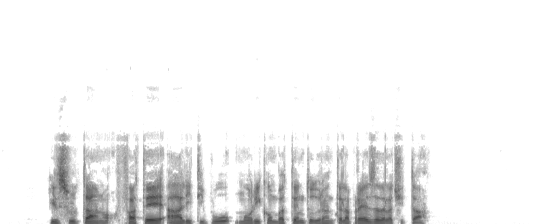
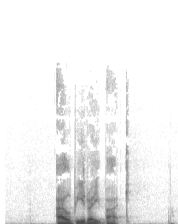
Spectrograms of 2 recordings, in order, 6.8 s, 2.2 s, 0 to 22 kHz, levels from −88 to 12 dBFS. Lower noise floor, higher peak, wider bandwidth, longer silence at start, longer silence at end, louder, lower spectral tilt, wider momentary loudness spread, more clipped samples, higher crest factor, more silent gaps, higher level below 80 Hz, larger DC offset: first, -84 dBFS vs -57 dBFS; about the same, -2 dBFS vs -4 dBFS; second, 9.2 kHz vs 15 kHz; about the same, 0.6 s vs 0.7 s; first, 1.45 s vs 0.05 s; about the same, -22 LUFS vs -23 LUFS; second, -5 dB/octave vs -7 dB/octave; second, 10 LU vs 13 LU; neither; about the same, 20 dB vs 20 dB; neither; second, -60 dBFS vs -50 dBFS; neither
